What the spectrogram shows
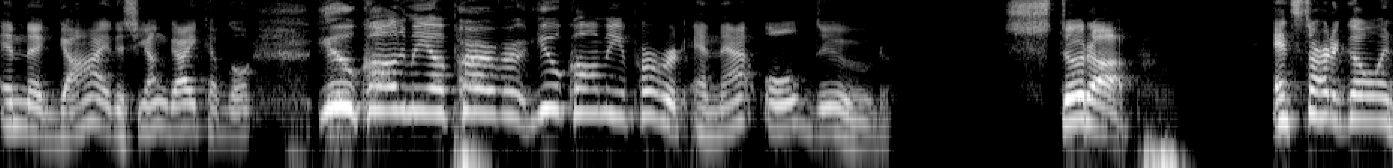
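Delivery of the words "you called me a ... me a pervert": high, heated, repeated screaming. Speaker retells a young guy confronting an old man, retelling a scream. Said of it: "now they're both screaming at each other".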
